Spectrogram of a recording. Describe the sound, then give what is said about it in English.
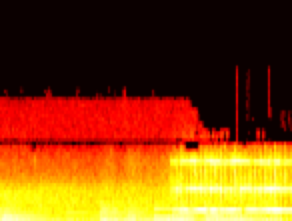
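A telephone rings inside a lighthouse at night, a bright, steady tonal ring layered over lower sustained tones that shift in pitch partway through. “She answers the phone.”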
